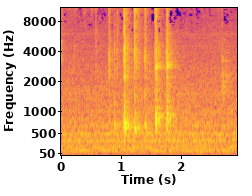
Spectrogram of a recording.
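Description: A glass jar clinks down on a saucer.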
